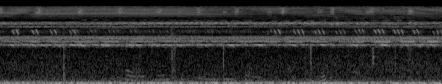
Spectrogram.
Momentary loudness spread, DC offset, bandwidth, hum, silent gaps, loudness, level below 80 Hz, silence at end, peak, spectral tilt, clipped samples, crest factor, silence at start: 1 LU; under 0.1%; 16 kHz; none; none; -28 LUFS; -36 dBFS; 0 s; -14 dBFS; 0 dB/octave; under 0.1%; 14 dB; 0 s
